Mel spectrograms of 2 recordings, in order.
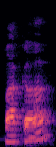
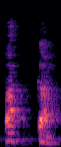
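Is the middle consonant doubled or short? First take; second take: short; doubled. First: The middle k sound is short and single. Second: The middle k sound is held and doubled. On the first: It plainly means ripe or mature. "পাকা মানে যেটা matured" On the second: It adds force and emphasis to the word. "এই যে এই বর্ণটার যে double হইল"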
